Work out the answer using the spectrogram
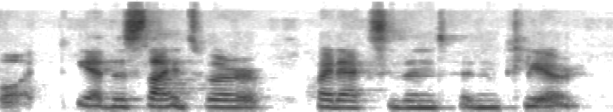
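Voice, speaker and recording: This woman's fairly high, somewhat breathy voice has a dark, mellow tone and monotone, flat intonation in a dry, close sound with no echo. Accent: non-native. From India. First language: not English. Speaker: jury member giving pitch feedback. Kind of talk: panel feedback at live online event. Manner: hesitant, with fillers.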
